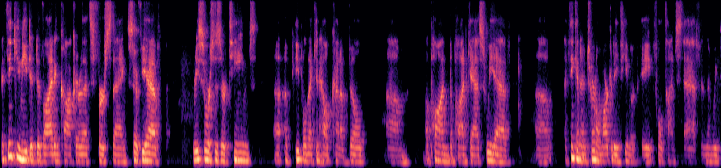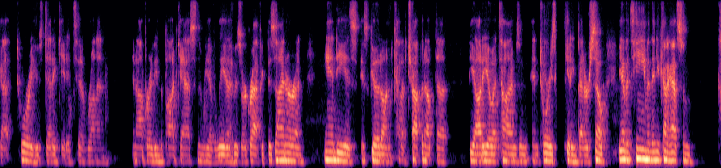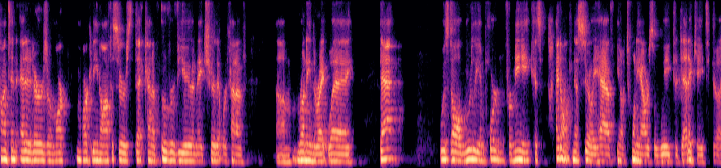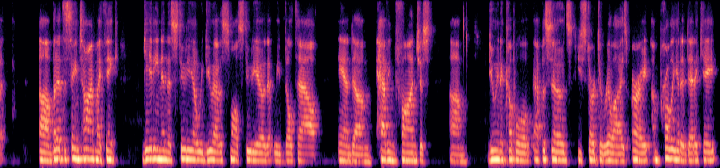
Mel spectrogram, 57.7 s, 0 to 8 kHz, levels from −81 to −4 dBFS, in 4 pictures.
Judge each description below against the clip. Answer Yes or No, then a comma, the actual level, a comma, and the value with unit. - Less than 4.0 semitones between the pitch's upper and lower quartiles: Yes, average, 3.1 semitones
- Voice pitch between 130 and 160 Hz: Yes, low, 135 Hz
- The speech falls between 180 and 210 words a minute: Yes, average, 195 wpm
